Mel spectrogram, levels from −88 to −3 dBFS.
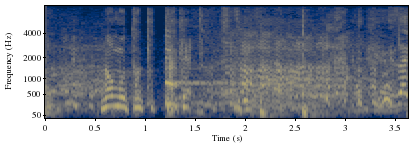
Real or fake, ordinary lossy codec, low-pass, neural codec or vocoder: real; none; none; none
